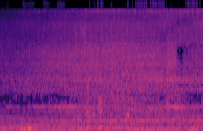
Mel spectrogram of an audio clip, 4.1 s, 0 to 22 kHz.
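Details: 2010 Toyota Corolla, 213,000 miles, back running after a no-start (battery replaced, alternator suspected): quiet, steady idle with an even note and no knocks or misses. Normal idle.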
